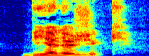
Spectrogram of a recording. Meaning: plural of biologique
- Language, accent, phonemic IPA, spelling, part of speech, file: French, Canada, /bjɔ.lɔ.ʒik/, biologiques, adjective, LL-Q150 (fra)-biologiques.wav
